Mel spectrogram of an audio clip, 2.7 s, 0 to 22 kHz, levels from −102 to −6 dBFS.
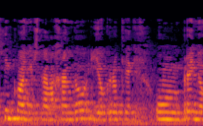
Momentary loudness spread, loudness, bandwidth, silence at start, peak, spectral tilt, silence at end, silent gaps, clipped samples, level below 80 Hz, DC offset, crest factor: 7 LU; -33 LUFS; 12.5 kHz; 0 s; -18 dBFS; -6 dB/octave; 0 s; none; under 0.1%; -60 dBFS; under 0.1%; 16 dB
